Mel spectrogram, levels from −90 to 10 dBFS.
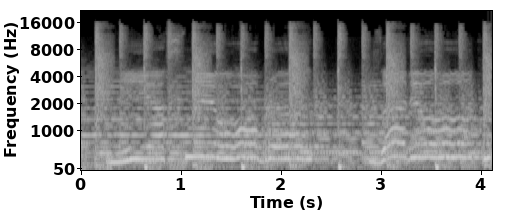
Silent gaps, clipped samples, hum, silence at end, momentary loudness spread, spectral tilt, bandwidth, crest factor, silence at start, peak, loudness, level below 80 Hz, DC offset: none; under 0.1%; none; 0 s; 4 LU; -4 dB/octave; 17 kHz; 14 dB; 0 s; 0 dBFS; -14 LUFS; -32 dBFS; under 0.1%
